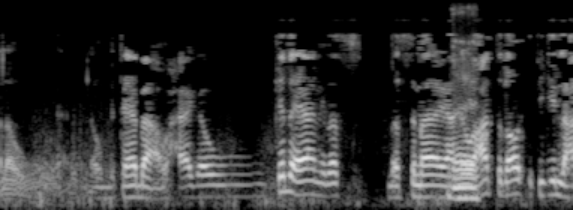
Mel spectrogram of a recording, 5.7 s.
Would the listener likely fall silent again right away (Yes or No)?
Yes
